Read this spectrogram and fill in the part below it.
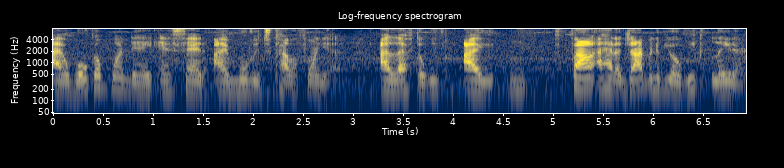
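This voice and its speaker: A woman's voice has a bright, sharp tone and fairly low pitch. She speaks at a fairly quick pace. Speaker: lifestyle vlogger. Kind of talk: casual storytelling vlog. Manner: fast.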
